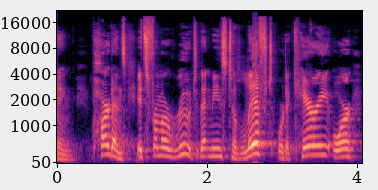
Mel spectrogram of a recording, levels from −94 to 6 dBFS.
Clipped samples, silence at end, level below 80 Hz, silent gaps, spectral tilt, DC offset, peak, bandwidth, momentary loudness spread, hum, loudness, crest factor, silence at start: 0.3%; 0.1 s; -60 dBFS; none; -2.5 dB/octave; under 0.1%; 0 dBFS; 19.5 kHz; 12 LU; none; -15 LUFS; 16 dB; 0 s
